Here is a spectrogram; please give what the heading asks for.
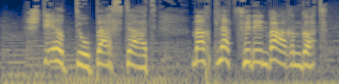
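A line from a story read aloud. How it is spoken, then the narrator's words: Devil screaming, furious, possessed. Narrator (German): schreit der Teufel wütend und besessen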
